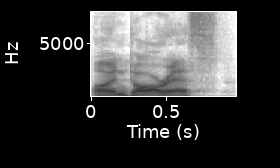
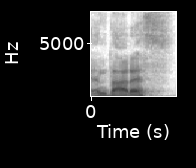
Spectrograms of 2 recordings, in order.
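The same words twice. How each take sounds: First: It is said with an American accent. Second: It is said with a Latin accent.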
